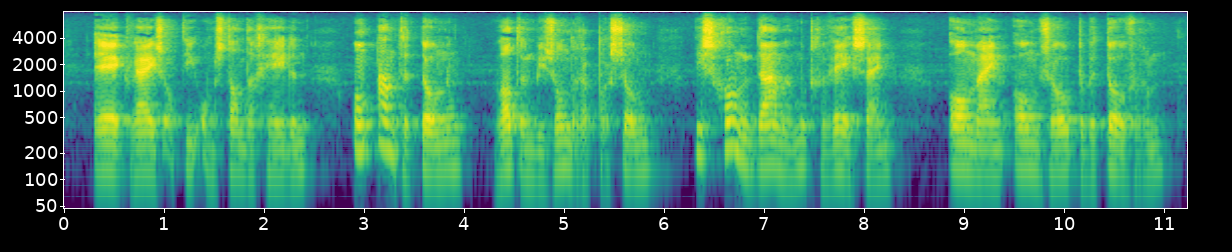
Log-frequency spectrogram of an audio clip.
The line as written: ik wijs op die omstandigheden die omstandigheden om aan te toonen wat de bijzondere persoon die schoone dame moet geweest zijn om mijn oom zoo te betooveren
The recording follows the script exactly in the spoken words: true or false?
false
